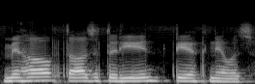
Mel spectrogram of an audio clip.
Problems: none marked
